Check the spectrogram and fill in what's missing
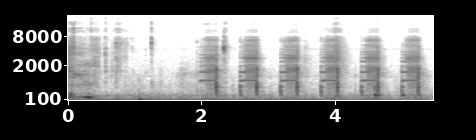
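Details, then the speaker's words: Paruu wearable hands-free electric breast pump (2 modes, 5 levels) switched on with button beeps, then a small motor pulsing in short regular bursts about twice a second; audible even on the lowest setting. "it didn't lie um it didn't stay silent on the box in comparison to the previous spot that I had it's going to make a little bit of noise at some point even on the lowest setting"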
